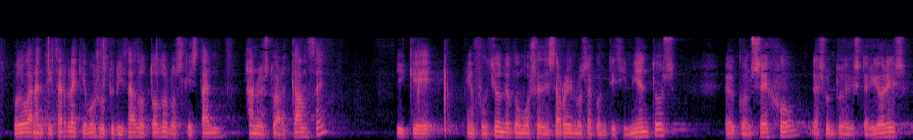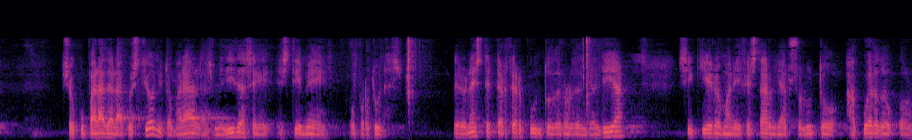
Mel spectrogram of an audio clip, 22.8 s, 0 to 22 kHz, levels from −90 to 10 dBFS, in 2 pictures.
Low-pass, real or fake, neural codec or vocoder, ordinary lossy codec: 7.2 kHz; real; none; none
